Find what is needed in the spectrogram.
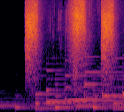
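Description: A broom sweeping a floor: swishing strokes begin about half a second in and repeat roughly every three-quarters of a second, over background music.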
